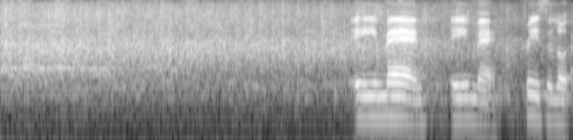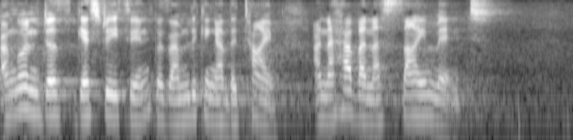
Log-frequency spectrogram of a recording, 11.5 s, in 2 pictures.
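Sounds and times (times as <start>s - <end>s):
people clapping for themselves: 0.0s - 5.6s
speech: 3.5s - 10.7s.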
